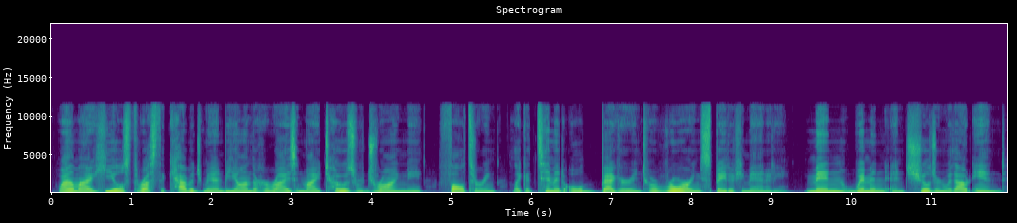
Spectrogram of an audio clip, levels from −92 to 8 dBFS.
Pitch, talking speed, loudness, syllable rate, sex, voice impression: 115 Hz, 160 wpm, -19 LUFS, 4.7 syllables/s, male, very masculine, very adult-like, very middle-aged, very thick, tensed, very powerful, slightly bright, slightly soft, slightly muffled, fluent, slightly raspy, very cool, very intellectual, very sincere, very calm, very mature, very friendly, very reassuring, unique, elegant, wild, sweet, slightly lively, kind, slightly intense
